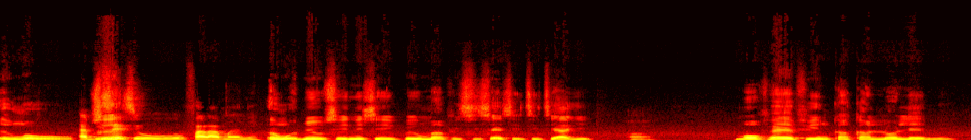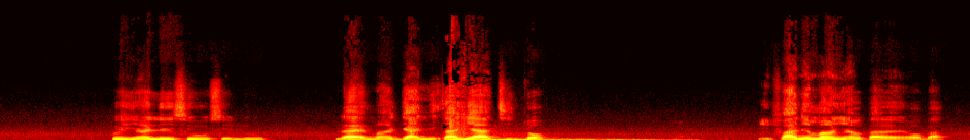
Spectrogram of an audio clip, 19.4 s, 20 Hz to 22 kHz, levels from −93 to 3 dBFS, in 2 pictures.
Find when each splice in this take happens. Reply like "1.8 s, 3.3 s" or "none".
14.1 s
